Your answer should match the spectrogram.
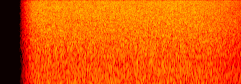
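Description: Television static sound effect: a steady hiss of white noise that cuts in abruptly a moment after the start.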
